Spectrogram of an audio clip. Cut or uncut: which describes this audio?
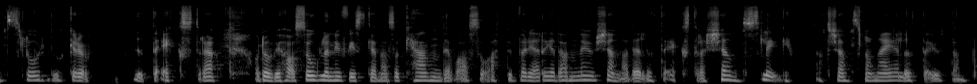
uncut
